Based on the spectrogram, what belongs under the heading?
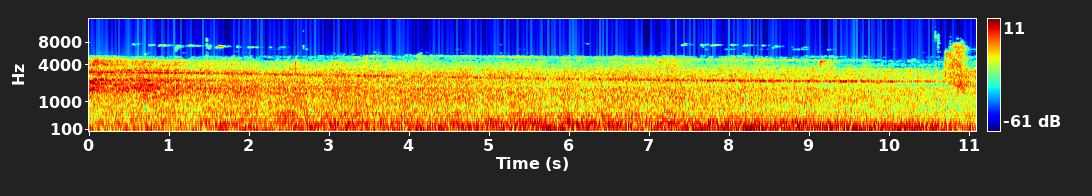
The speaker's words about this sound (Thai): คราวนี้บางคนนะจิตก็ไหลตามเสียงเรือบินบางคนกลัวจะไหลก็จ้องเอาไว้ก่อน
